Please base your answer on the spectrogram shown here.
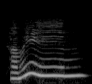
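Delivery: high, loud call from another floor; calling from upstairs. Acted. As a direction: call out so they hear you downstairs. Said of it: "called a voice from upstairs".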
